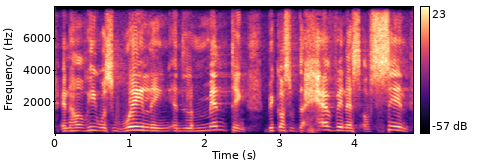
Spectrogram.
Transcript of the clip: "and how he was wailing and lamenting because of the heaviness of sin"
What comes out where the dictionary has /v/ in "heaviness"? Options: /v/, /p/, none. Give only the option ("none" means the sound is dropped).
/v/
